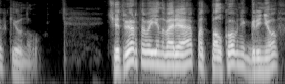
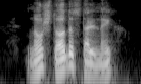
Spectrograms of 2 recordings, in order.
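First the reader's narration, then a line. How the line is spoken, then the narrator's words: Gentle coaxing question. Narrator (Russian): Как бы подталкивая смутившегося офицера, мягко спросил Бибиков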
